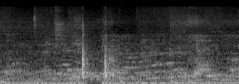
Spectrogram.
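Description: Two quick, sharp knocks about a second in, a fraction of a second apart, like hard objects set down or tapped on a table, over faint background talk.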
